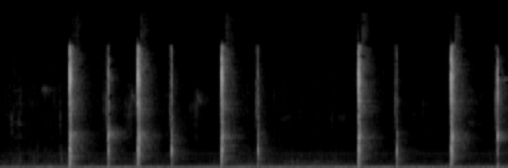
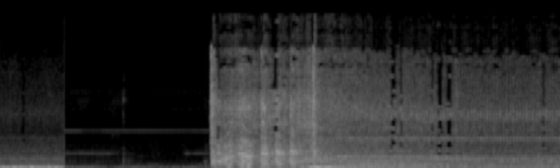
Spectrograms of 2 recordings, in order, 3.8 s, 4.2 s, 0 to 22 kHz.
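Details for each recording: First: Honda/Acura transmission linear solenoid (codes P0747 etc.), tested on the bench with a 12 V battery after cleaning: crisp distinct clicks several per second as it switches on and off; solenoid moves and works properly. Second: 2003 Honda Accord V6 (J-series) with code P0747, engine idling: dull low thump and sharp knock, a shuddering hard jolt from park into reverse and again drive to reverse. Dirty linear solenoid suspected; filter change, ground wire and solenoid cleaning planned.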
